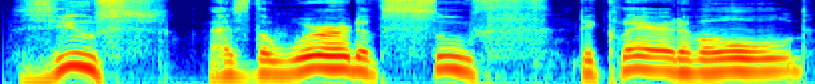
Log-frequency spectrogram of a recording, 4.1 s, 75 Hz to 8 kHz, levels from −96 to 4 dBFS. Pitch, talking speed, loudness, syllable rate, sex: 150 Hz, 130 wpm, -16 LUFS, 3.1 syllables/s, male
